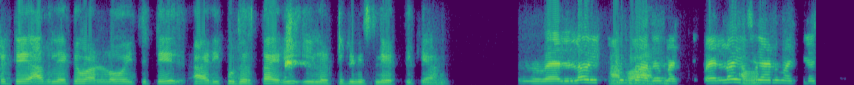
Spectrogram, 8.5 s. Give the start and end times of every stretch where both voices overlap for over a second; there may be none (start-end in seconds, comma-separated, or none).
none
